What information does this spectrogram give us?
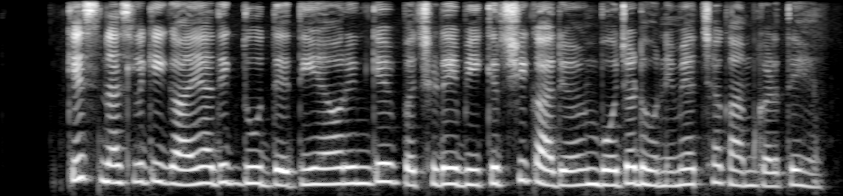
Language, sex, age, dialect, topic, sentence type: Hindi, female, 18-24, Hindustani Malvi Khadi Boli, agriculture, question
